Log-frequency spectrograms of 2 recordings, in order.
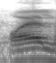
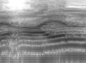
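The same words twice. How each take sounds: First: ऑयल starting on rounded "o"; corrected pronunciation. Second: आयल starting on open "aa"; UP-style pronunciation. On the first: Shown as a demonstration. Teacher giving his student the correction, ऑयल with "o". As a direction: say "o-yal" as the correction. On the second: Retold or imitated. Teacher telling his student what is wrong, आयल with "aa". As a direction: say "aa-yal", the UP way. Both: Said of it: "आयल नहीं होता भाई मेरे".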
